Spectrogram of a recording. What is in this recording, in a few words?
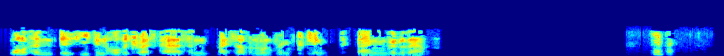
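Police Department North Dispatch, scanner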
